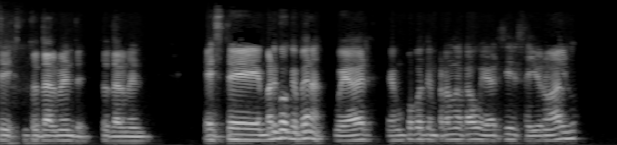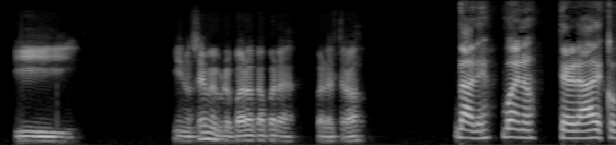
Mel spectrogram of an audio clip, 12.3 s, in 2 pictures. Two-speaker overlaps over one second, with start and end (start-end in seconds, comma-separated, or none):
none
